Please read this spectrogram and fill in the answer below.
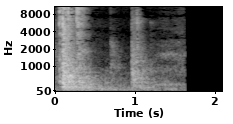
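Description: A door being moved, heard as two bursts of noise: a louder one just after the start and a weaker one about a second in. The sound cuts off abruptly shortly before the end.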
